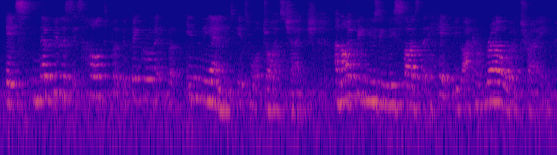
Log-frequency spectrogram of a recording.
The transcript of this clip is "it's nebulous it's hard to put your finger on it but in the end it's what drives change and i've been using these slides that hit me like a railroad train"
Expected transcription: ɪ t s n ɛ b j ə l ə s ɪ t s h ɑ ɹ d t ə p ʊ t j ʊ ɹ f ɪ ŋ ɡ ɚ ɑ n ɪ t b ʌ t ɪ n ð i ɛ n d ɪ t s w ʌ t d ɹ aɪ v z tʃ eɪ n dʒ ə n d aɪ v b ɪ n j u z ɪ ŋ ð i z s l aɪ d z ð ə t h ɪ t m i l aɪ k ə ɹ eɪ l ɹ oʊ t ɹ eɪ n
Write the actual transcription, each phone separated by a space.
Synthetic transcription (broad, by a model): ɪ t s n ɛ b j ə l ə s ɪ t s h ɑ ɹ d t ə p ʊ t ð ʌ f ɪ ɡ ɚ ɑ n ɪ t b ʌ t ɪ n ð i ɛ n d ɪ t s w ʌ t d ɹ aɪ v z tʃ eɪ n dʒ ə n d aɪ v b ɪ n j u z ɪ ŋ ð i z s aɪ d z ð ə t h ɪ t m i l aɪ k ə ɹ eɪ l w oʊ t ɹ eɪ n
